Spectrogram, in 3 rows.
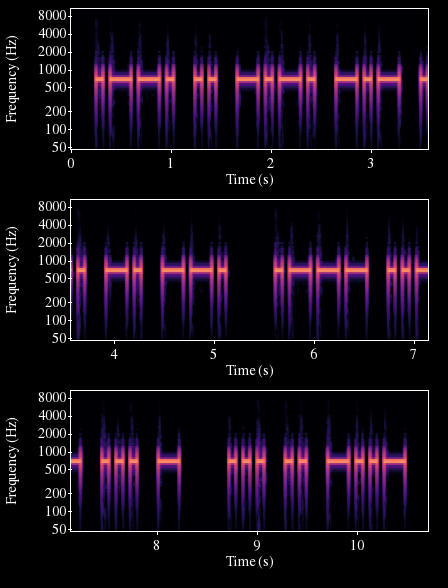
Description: Morse code, heard as a keyed tone, about 17 wpm, 700 Hz. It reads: PICKING JUST SIX
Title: Pangram Challenge v2 - 17wpm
